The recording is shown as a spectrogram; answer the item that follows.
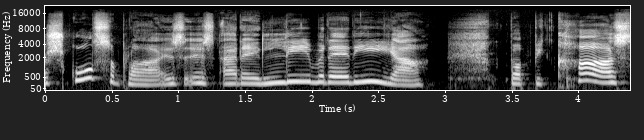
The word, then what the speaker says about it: librería: So what, I have trouble with the pronunciation. Libreria? – Libreria.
